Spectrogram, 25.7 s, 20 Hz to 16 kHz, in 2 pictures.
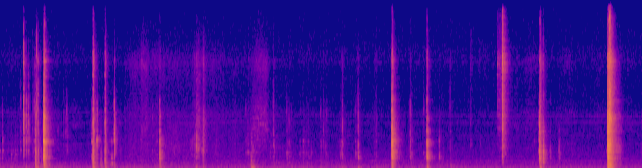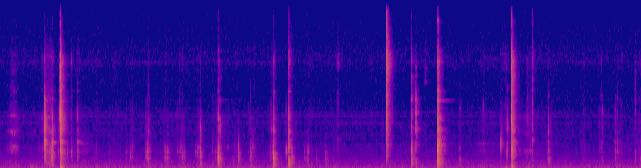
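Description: Small T8 Torx screwdriver working the screws out of a hard drive's circuit board: irregular small metal clicks and taps, a few of them sharper and louder.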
